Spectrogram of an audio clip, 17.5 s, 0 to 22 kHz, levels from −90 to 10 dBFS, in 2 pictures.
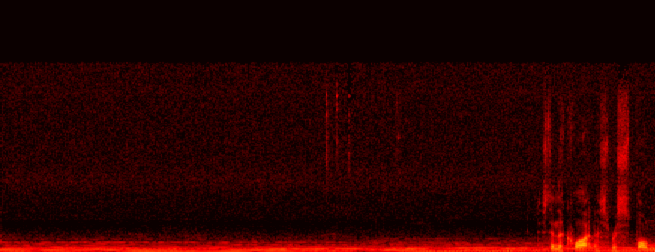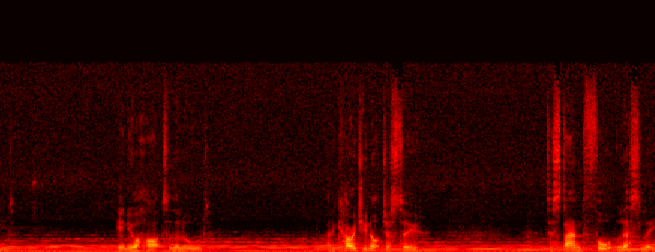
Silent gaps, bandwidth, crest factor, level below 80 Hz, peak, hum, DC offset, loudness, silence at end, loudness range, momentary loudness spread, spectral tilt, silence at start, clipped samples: none; 17 kHz; 22 dB; -80 dBFS; -16 dBFS; none; under 0.1%; -39 LUFS; 0 s; 11 LU; 17 LU; -6 dB/octave; 0 s; under 0.1%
